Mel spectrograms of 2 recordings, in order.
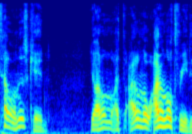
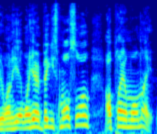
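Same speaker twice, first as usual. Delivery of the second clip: heated, louder and higher; angry; 6 semitones higher, 7 dB louder than usual. Real, not acted. Guest demanding they hear his story, angry. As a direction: push back hard to win the floor. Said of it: "don't get angry".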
